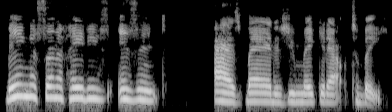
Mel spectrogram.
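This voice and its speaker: A woman's voice: mid-range voice, expressive, normal speed, darkish tone, no room sound, highs cut off, natural voice. A woman voicing a stern but caring teenage boy who is earnest and pleading in a story reading. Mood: exasperated, stern.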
